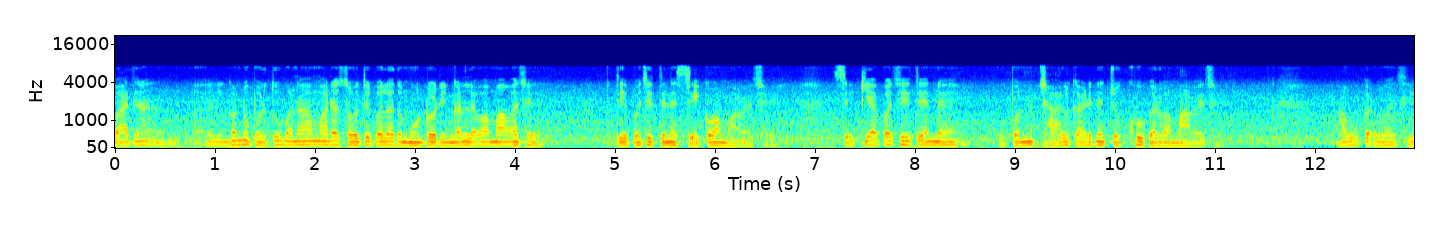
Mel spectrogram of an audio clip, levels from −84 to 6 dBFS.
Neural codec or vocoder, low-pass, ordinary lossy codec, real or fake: none; 7.2 kHz; none; real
